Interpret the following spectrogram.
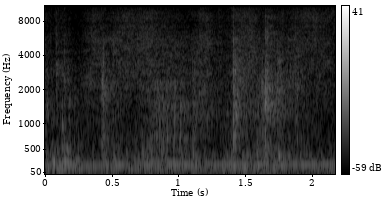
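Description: Faint rustling and crinkling of paper as a thick folded paper packet of cards is handled and opened, with a few short, crisp crackles.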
